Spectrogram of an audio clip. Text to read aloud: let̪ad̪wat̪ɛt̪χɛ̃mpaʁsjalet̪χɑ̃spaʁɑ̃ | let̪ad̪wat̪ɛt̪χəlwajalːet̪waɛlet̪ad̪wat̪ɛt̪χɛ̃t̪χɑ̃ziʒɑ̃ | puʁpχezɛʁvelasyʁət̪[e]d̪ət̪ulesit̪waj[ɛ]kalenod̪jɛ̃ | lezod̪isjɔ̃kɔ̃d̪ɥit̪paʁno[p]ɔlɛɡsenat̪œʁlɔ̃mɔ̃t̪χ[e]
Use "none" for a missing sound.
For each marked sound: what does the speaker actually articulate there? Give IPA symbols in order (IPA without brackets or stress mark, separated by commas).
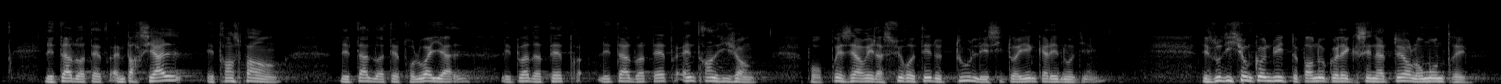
e, ɛ̃, k, e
